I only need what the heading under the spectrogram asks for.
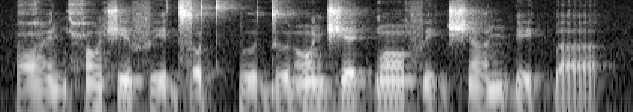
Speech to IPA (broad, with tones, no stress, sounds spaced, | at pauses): ʕ ɛ̃˨ nʲ ħ ɔ̃˧ ʃ ɪ˦ f e˨ d͡z ɔ˨ tʲ k͡p ʊ˨ d ʊ˨ ɾ ɔ̃˦ d͡ʒ ɛ˦ ɡ͡b ɔ̃˦ f e˨ ɡ ʃ ã˨˦ nʲ ɗ e˨ ɡ͡b a˨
